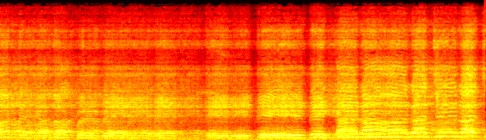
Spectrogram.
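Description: Male voices singing a Punjabi naat, a lead singer with a chorus of backing voices chanting along.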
